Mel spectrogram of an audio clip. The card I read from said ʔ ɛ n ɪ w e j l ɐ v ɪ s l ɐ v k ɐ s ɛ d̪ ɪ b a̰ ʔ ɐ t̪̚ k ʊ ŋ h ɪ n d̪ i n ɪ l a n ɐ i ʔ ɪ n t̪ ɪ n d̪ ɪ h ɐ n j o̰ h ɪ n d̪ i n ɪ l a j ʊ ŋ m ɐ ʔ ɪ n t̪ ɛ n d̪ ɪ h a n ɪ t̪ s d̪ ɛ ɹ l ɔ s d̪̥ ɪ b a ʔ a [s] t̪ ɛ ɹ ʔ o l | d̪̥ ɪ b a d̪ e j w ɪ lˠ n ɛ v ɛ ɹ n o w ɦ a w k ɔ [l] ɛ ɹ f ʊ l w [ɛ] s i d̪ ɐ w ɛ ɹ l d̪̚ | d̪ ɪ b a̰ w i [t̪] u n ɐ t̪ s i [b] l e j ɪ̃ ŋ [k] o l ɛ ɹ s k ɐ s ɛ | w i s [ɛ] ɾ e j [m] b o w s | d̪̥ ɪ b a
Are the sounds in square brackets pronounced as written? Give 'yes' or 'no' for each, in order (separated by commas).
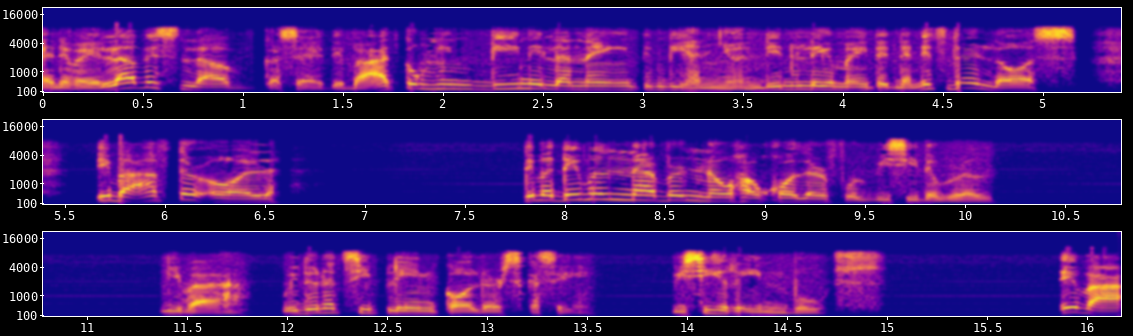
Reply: no, yes, no, no, no, yes, no, no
